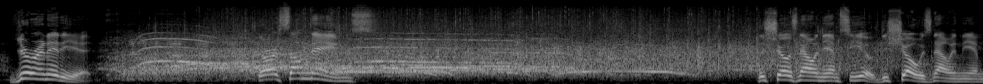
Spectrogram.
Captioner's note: laughter; cheers and applause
